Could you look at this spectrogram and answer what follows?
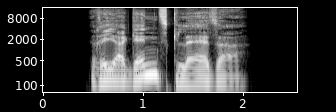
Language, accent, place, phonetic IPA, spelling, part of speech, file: German, Germany, Berlin, [ʁeaˈɡɛnt͡sˌɡlɛːzɐ], Reagenzgläser, noun, De-Reagenzgläser.ogg
- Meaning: nominative/accusative/genitive plural of Reagenzglas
